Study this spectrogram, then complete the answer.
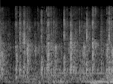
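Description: Audience applause at an eighth birthday celebration for a resort complex in Kranevo: a steady run of dense clapping that holds for just over a second at moderate loudness.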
